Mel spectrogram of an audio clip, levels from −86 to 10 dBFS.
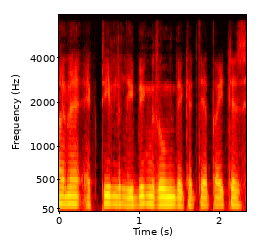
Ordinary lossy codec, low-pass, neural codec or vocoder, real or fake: none; 7.2 kHz; codec, 16 kHz in and 24 kHz out, 0.6 kbps, FocalCodec, streaming, 2048 codes; fake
